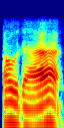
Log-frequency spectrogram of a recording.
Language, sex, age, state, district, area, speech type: Kannada, male, 18-30, Karnataka, Mysore, rural, conversation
